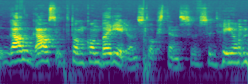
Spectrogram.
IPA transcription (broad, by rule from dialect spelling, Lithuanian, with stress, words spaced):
ˈɡɐlˠ ˈɡɐʊsʲeːt toːn koːmbɐˈrʲiɛlʲɪ ˈoːns ˈtoːks ˈtʲeːn sʊ sʊ ˈdʲʋʲiɛˌjuɔm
